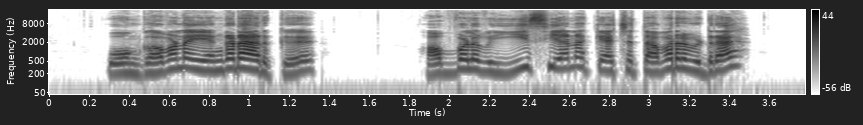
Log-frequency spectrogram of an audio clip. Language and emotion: Tamil, angry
